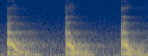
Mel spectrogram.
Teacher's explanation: ketika wau sukun atau Ya Sukun didahului dengan fathah maka dia dibaca Lin atau lembut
